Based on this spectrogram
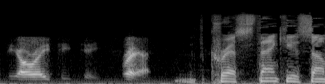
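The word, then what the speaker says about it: Pracht: P-R-A-C-H-T, and we pronounce it P-R-A-T-T, Pratt.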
